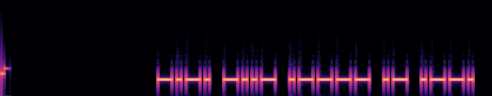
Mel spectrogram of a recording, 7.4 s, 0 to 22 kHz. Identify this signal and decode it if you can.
Morse code, heard as a keyed tone, about 17 wpm, 700 Hz. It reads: CX1AP
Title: DXCC-100 Call Signs - 5 Characters - Repeated 2x - 17wpm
